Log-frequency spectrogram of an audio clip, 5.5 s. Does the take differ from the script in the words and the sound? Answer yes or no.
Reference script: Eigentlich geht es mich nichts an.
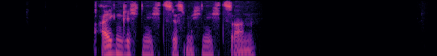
yes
